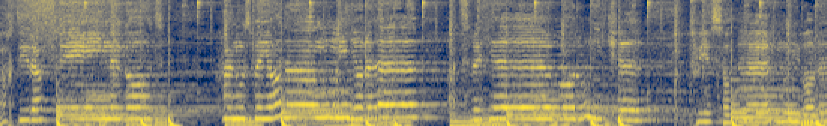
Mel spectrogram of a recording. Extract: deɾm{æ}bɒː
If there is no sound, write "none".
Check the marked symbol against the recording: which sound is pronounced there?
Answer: i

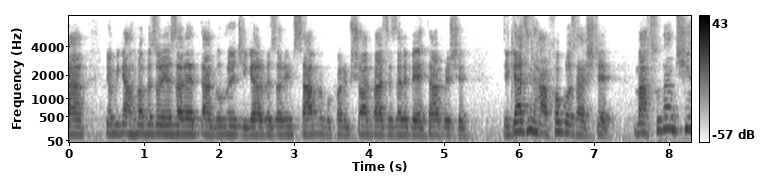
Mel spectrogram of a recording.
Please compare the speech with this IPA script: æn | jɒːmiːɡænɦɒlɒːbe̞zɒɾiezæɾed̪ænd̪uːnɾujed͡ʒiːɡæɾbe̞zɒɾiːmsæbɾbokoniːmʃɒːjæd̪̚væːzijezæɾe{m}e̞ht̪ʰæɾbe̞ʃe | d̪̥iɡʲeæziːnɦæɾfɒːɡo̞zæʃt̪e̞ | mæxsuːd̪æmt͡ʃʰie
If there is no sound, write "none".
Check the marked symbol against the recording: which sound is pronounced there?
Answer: b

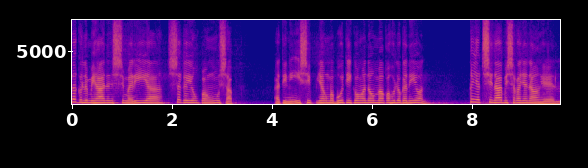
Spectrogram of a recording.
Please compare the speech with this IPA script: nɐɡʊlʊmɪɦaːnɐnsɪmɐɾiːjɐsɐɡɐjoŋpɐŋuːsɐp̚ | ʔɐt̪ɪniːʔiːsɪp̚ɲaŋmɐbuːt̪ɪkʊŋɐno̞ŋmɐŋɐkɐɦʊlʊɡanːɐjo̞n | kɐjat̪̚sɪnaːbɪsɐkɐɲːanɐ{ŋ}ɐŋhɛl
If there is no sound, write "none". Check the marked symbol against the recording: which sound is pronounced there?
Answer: ŋ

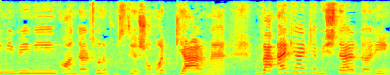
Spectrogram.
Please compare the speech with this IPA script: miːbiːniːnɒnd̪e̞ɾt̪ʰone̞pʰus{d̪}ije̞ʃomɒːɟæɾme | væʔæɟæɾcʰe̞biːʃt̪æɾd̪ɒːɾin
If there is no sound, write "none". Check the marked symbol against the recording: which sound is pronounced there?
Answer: t̪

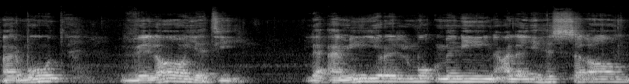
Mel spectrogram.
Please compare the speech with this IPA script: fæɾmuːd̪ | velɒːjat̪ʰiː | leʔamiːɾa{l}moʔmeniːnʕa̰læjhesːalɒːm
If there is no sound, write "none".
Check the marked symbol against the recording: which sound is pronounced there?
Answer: l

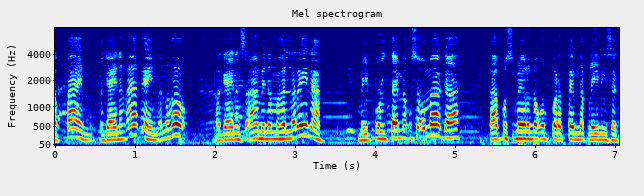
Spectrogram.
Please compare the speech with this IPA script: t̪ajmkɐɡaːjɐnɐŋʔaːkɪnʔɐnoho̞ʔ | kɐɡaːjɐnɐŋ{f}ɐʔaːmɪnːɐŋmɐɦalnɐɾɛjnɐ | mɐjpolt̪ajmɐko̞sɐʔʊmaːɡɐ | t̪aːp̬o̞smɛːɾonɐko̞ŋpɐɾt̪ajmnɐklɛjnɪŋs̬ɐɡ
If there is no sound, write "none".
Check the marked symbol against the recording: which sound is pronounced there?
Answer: s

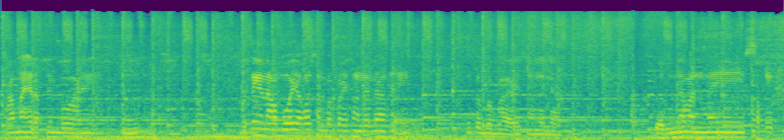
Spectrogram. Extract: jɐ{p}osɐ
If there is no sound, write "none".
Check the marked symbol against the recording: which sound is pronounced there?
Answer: k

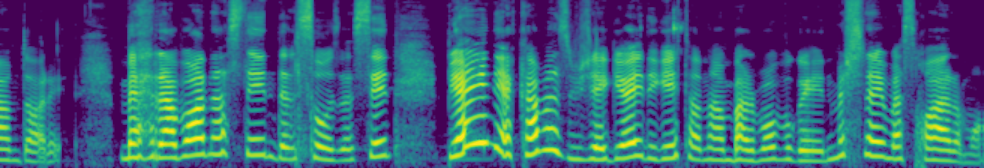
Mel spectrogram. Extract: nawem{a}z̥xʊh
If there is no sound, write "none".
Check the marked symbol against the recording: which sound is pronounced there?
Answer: a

